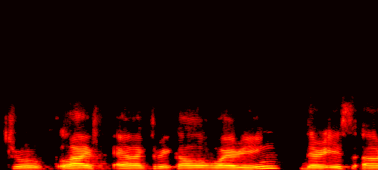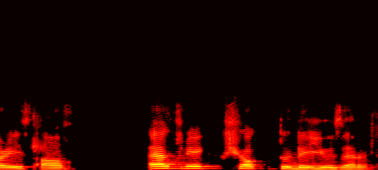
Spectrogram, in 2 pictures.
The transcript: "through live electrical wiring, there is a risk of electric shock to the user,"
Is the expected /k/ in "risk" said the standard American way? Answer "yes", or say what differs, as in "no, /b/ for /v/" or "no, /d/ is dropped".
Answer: no, /k/ is dropped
